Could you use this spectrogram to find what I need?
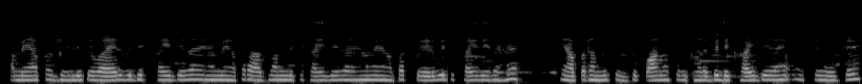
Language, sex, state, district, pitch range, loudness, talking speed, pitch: Hindi, female, Jharkhand, Jamtara, 200-210 Hz, -31 LUFS, 300 wpm, 205 Hz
